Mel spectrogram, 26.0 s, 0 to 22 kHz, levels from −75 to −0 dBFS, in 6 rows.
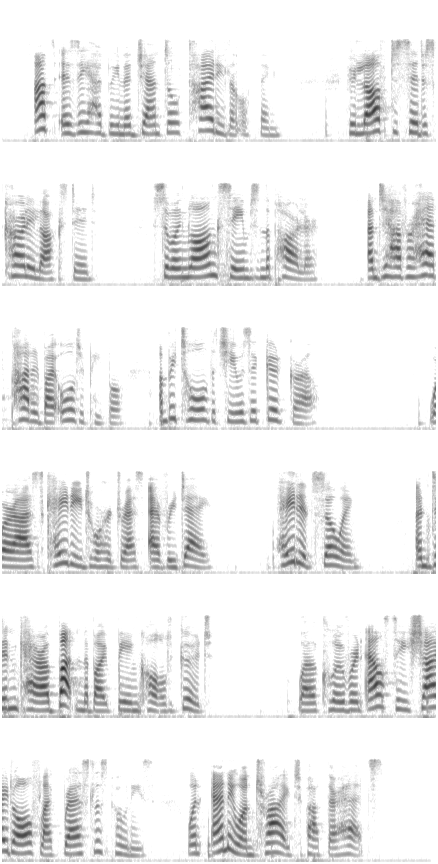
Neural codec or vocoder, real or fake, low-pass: none; real; 7.2 kHz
